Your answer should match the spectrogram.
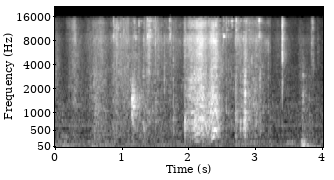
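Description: A bag zipper being pulled open, then rustling as a hand rummages inside the bag, with a few small clicks near the end.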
